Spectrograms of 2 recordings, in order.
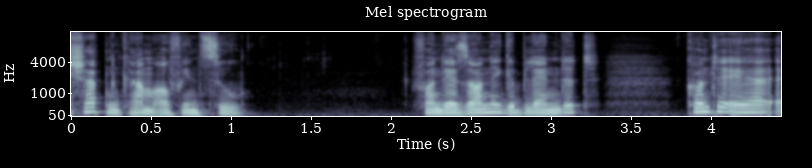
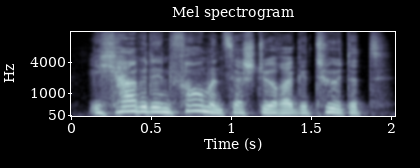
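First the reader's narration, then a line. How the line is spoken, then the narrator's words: Calling out. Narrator (German): rief Toni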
